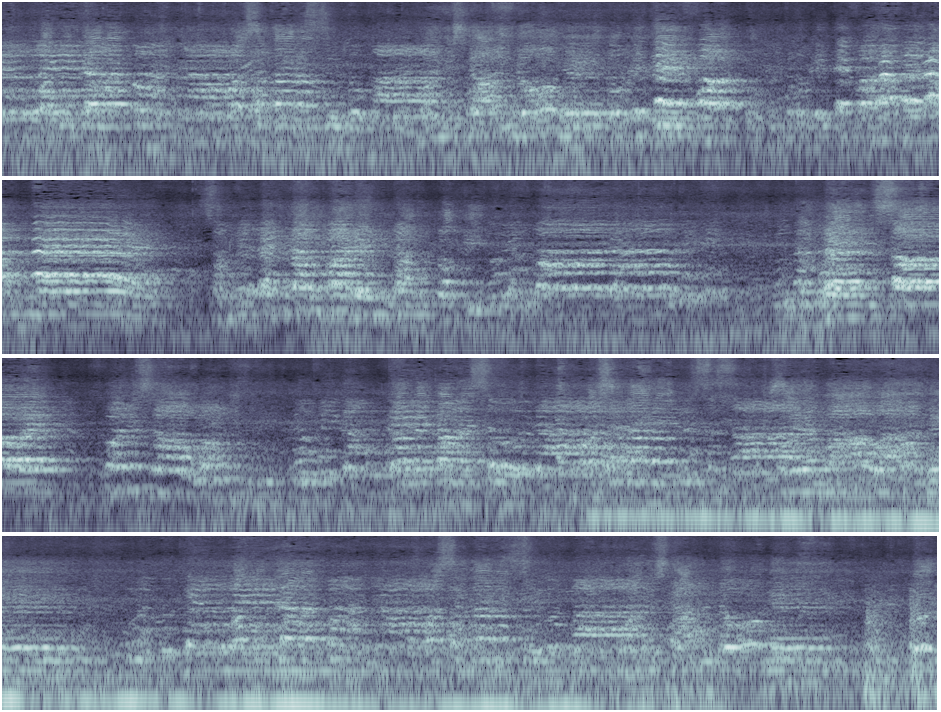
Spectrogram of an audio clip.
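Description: Large mixed choir of men and women singing a song in Indonesian. A low, steady drone joins about two-thirds of the way through and holds under the voices.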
